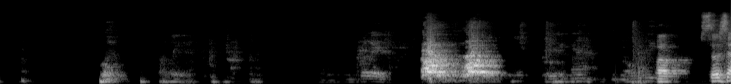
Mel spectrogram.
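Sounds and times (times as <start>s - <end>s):
speech: 1.0s - 1.3s, 6.6s - 7.3s
dog barking, protecting the house: 4.2s - 5.2s.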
